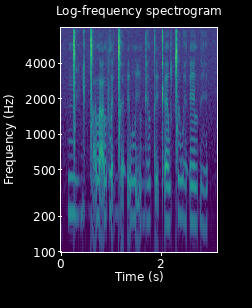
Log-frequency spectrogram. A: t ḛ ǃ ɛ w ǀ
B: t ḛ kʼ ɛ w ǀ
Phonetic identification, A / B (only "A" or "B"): B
